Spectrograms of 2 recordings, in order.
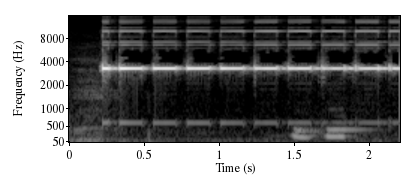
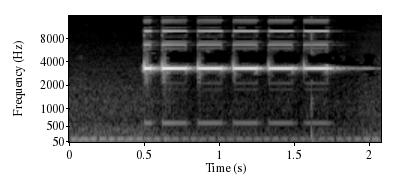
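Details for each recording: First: Early-1990s Ventek/Visual Alert FA100 smoke alarm with strobe: loud high pulsing beep about two and a half seconds, silence, then repeats; tone measured as G sharp; sounder working normally. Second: Early-1990s Ventek/Visual Alert FA100 smoke alarm with strobe, just plugged in: six short shrill high-pitched horn blasts about four per second, then silence; sounds and flashes intermittently then stops on its own.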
